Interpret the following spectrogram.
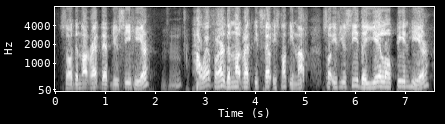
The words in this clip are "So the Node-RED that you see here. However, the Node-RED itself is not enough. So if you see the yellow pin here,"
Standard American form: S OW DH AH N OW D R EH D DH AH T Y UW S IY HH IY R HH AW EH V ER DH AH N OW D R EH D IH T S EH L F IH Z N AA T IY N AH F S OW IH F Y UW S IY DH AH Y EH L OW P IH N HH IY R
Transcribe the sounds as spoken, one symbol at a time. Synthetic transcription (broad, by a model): S OW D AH N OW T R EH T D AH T Y UW S IY HH IY R HH AW EH V ER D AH N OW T R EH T IH T S EH L F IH S N AA T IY N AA F S OW IH F Y UW S IY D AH Y EH L OW P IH N HH IY R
